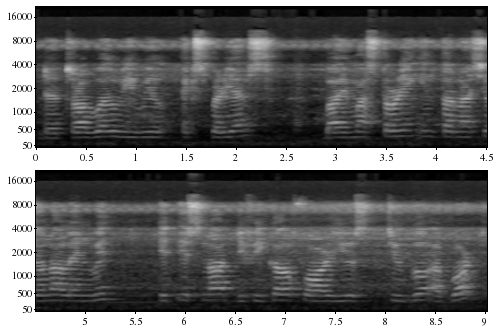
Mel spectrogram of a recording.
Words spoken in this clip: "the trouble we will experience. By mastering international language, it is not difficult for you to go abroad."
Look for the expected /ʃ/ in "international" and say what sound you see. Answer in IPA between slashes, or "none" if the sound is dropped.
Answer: /s/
